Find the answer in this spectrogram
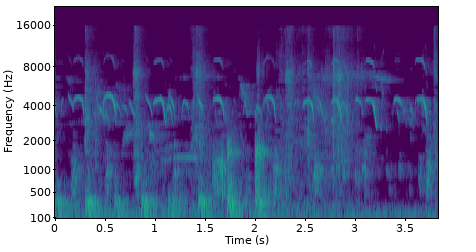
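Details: Village chicken, a mother hen with her baby chicks in rural Bangladesh: many high downward-arched chick peeps overlapping, with soft low clucks and scratchy pecking sounds beneath.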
